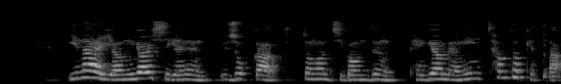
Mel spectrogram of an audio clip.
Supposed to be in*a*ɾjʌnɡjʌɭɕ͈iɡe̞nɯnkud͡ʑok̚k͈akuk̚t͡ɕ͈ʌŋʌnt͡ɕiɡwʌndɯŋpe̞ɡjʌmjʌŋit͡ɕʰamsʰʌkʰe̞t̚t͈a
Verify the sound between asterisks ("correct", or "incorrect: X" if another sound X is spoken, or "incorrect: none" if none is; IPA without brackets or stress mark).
correct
